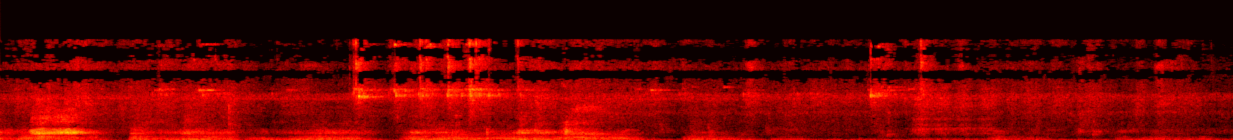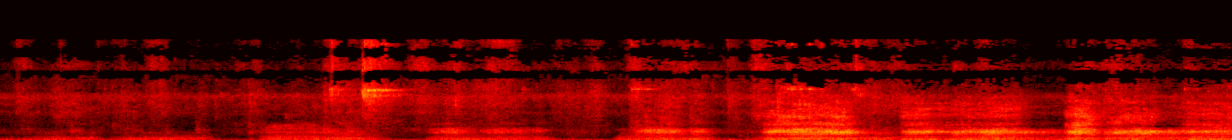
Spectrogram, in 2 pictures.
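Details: Play-fighting puppies give irregular rough growls and scuffling bursts throughout, rising near the end into higher yips and whiny squeals, with louder flurries around the start and final few seconds.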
